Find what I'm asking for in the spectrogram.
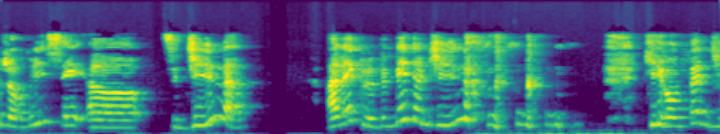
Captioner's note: laughs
